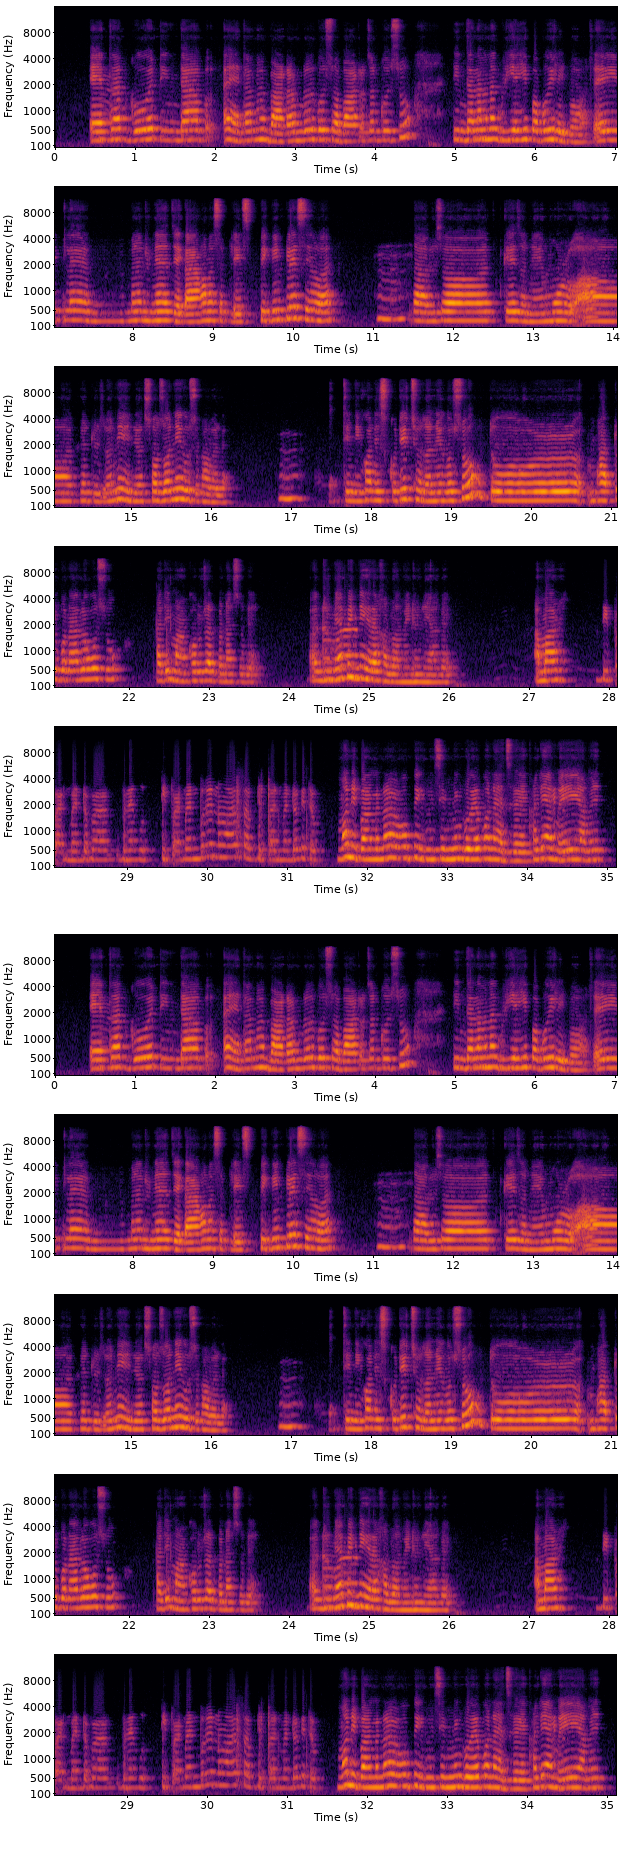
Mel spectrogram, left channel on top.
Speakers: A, on the left (about 30°); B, on the right (about 40°).
A: উম
B: এটাত গৈ তিনটা এ এটা নহয় বাৰটামান বজাত গৈছো আৰু বাৰটা বজাত গৈছো। তিনিটালে
A: উম
B: মানে ঘূৰি আহি পাবহি লাগিব। এইফালে মানে ধুনীয়া জেগা একন আছে প্লেচ পিকনিক প্লেছেই হয়।
A: উম
B: তাৰপিছত কেইজনী মোৰ আ এ দুজনী ছয়জনী গৈছো খাবলৈ।
A: হুম।
B: তিনিখন স্কুটিত ছয়জনী গৈছো তোৰ ভাতটো বনাই লৈ গৈছো। খালি
A: উম
B: মাংসটো তাত বনাইছোগে। ধুনীয়া
A: আমাৰ
B: পিকনিক এটা খালো আমি ধুনীয়াকে। আমাৰ
A: ডিপাৰ্টমেণ্টৰপা মানে ডিপাৰ্টমেণ্ট বুলি নহয় চব ডিপাৰ্টমেণ্টত
B: মই ডিপাৰ্টমেন্টৰ পিকনিক চিকনিক গৈয়ে পোৱা নাই আজিলেকে খালি আমি
A: এ
B: এই আমি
